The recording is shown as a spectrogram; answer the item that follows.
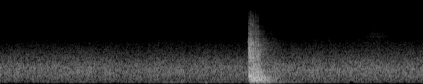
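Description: A car's hood slammed shut once, a single sharp bang about two and a half seconds in, over a steady background hiss.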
